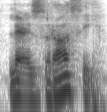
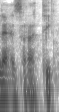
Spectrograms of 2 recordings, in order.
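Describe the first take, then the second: First: Le'ezrathi with th as in thin; le'ezrathi, th where modern Hebrew has t; T pronounced TH. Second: Le'ezrati with a hard t before the final i; le'ezrati, t where the th would be; plain T. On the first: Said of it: "it's pronounced as a T H". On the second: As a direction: say le'ezrati with an English t. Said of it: "instead of". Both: Shown as a demonstration.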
